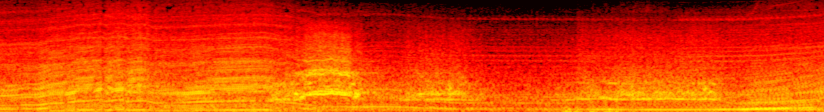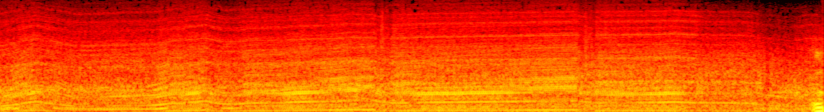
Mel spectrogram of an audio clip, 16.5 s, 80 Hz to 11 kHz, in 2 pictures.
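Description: A Corvette race car in Forza Motorsport 2 accelerates through its gears with a loud, steady engine roar, rising and falling in pitch with a brief dip mid-run, heard alone without talk.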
